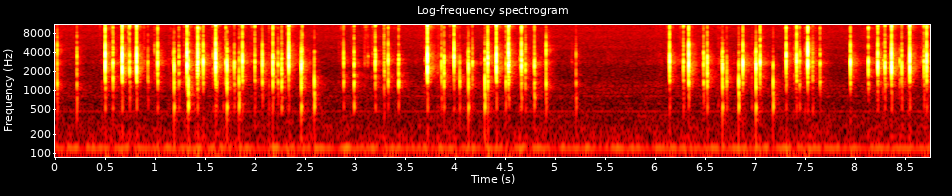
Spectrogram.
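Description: A mint-green Cyberboard R3 mechanical keyboard with a metal case and plastic keycaps is typed on continuously with the fingertips. It gives rapid, bright, clicky taps in bursts, with a short pause around the middle, over a faint low steady hum.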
